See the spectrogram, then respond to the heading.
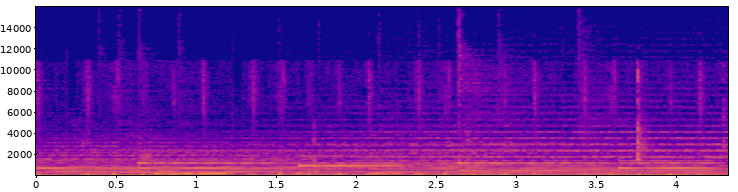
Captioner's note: humming along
